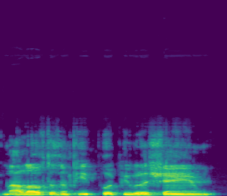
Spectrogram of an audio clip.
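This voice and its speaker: Very deep-voiced man rambling, roomy and dull. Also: fairly even intonation, moderate pace, a little mellow. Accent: American. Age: 30s. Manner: meandering, often ends phrases with "right?". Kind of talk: rambling personal monologue.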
